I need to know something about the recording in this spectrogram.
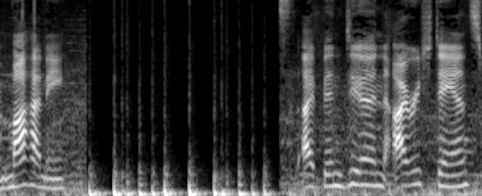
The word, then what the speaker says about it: Mahoney: Well, it's pronounced Mahoney here, but in Ireland they pronounce it Mahoney.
